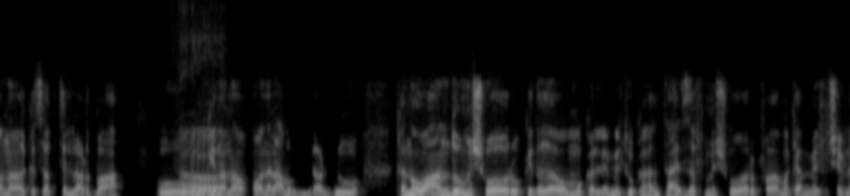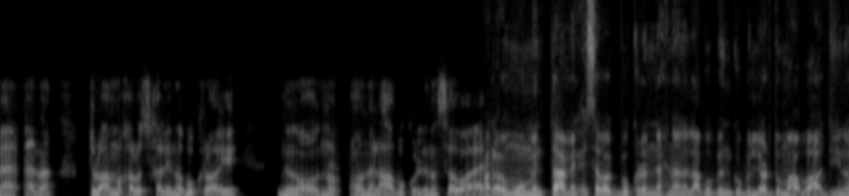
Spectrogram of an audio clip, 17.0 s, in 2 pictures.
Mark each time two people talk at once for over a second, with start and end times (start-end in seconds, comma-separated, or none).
none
